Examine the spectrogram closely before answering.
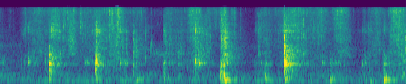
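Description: Hands kneading soft, oiled dough in a stainless steel bowl: a series of short, irregular slaps as the dough is pressed and turned against the bowl.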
